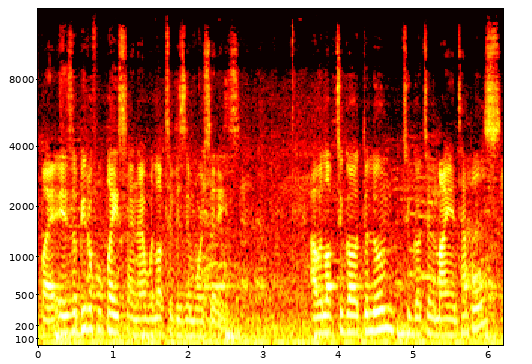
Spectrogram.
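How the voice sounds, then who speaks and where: A man's voice: mid-range voice, quick pace. A man from New York with a New York accent, hosting a live street vlog outdoors in a city, chatting upbeat and reading viewer comments aloud, with a clip-on wireless mic. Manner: chatty and upbeat, switches between English and Spanish. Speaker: travel vlogger, live-stream host. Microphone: wireless clip-on mic on a phone gimbal. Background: loud music.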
